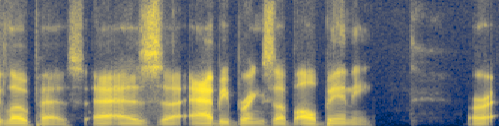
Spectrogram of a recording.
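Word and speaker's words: Albany: And it's like you're having a conversation with a guy named Alan, a guy named Benny.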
